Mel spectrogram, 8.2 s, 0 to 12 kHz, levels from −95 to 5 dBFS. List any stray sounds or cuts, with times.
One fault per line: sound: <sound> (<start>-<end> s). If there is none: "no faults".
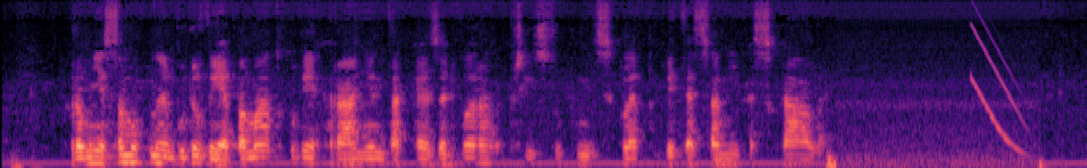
sound: chirp (7.3-7.8 s)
